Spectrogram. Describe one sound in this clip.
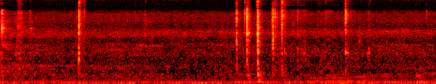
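Plastic clicks and taps as hands handle a laptop battery.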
